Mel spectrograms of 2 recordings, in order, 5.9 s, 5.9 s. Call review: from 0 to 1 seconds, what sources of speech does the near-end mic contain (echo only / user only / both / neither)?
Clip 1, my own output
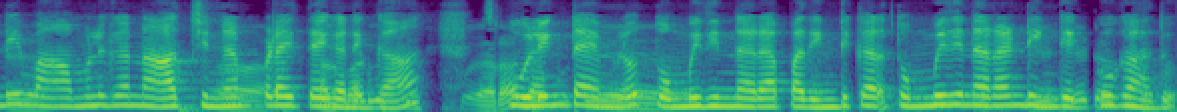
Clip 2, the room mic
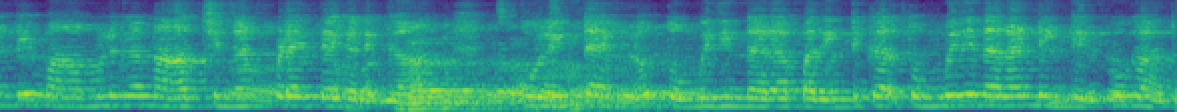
echo only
